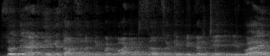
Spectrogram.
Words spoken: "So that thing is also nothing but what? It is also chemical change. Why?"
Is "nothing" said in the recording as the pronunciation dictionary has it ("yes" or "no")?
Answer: no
